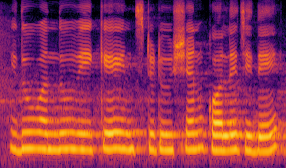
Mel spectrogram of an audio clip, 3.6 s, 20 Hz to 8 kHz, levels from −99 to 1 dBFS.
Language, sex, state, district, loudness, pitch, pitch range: Kannada, female, Karnataka, Bidar, -16 LUFS, 250 Hz, 245-260 Hz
